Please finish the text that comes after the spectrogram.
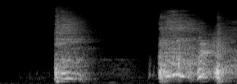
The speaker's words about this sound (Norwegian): Jeg må bare hoste litt. Jeg tar og henter litt vann.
